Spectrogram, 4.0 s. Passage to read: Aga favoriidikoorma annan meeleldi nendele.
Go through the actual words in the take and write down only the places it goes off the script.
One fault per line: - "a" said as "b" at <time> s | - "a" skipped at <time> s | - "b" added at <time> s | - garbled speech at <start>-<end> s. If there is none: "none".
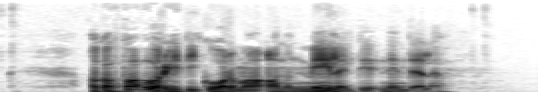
none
